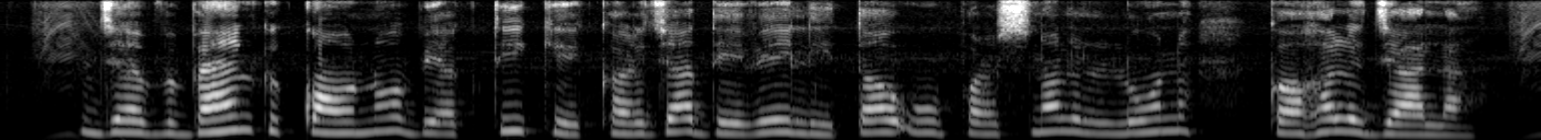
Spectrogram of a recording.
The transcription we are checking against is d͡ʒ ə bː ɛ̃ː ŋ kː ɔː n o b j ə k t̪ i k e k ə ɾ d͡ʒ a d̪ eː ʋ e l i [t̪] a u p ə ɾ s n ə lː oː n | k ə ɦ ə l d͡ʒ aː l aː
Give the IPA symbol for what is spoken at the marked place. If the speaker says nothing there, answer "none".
t̪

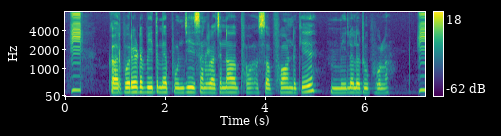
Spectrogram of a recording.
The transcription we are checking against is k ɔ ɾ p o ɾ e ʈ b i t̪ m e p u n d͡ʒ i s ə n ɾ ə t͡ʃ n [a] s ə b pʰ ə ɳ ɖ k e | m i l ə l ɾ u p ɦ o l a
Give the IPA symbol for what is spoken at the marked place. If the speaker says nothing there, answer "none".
a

